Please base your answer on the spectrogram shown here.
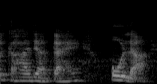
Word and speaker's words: hola: ओला word की spelling होती है HOLA, जबकि यहाँ पर H का प्रयोग नहीं किया जाता, इसे केवल कहा जाता है ओला।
